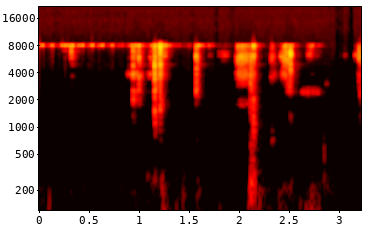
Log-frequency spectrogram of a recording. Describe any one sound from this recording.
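A wooden tool taps lightly on a table.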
